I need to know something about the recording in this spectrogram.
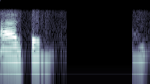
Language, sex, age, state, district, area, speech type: Tamil, female, 60+, Tamil Nadu, Pudukkottai, rural, conversation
